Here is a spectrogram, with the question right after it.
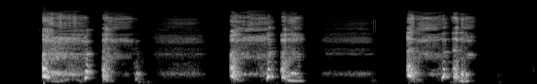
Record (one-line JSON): {"three_cough_length": "5.4 s", "three_cough_amplitude": 32767, "three_cough_signal_mean_std_ratio": 0.42, "survey_phase": "beta (2021-08-13 to 2022-03-07)", "age": "18-44", "gender": "Female", "wearing_mask": "No", "symptom_cough_any": true, "symptom_runny_or_blocked_nose": true, "symptom_shortness_of_breath": true, "symptom_fatigue": true, "symptom_fever_high_temperature": true, "symptom_headache": true, "symptom_change_to_sense_of_smell_or_taste": true, "symptom_loss_of_taste": true, "symptom_other": true, "symptom_onset": "4 days", "smoker_status": "Never smoked", "respiratory_condition_asthma": true, "respiratory_condition_other": true, "recruitment_source": "Test and Trace", "submission_delay": "2 days", "covid_test_result": "Positive", "covid_test_method": "LAMP"}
